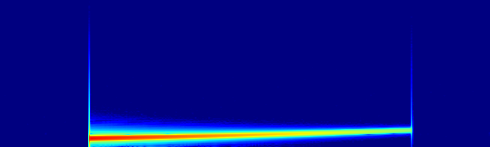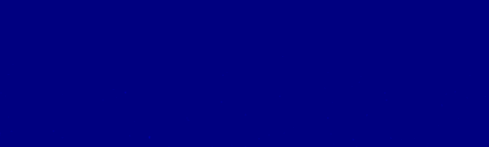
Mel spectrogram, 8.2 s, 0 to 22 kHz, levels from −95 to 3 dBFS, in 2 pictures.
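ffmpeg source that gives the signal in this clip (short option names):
-f lavfi -i "aevalsrc='pow(10,(-6-37*t/2.69)/20)*sin(2*PI*245*2.69/(11*log(2)/12)*(exp(11*log(2)/12*t/2.69)-1))':d=2.69:s=44100"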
